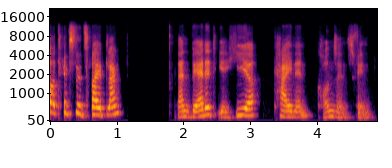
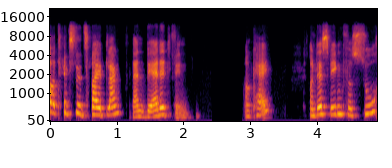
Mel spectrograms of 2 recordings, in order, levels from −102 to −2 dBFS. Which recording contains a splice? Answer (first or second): second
